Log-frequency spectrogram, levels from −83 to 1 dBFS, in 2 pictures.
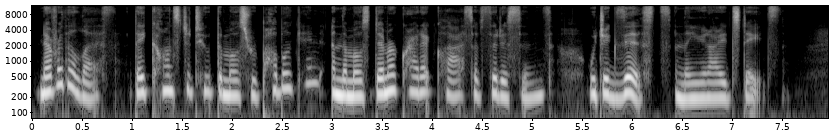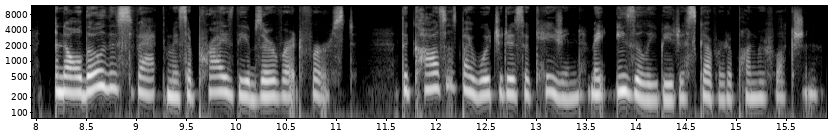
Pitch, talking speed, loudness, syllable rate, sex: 225 Hz, 160 wpm, -19 LUFS, 5.7 syllables/s, female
